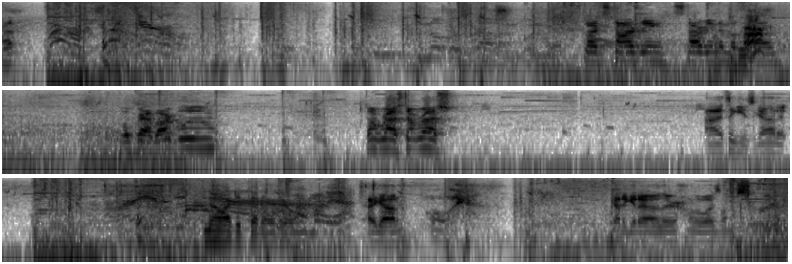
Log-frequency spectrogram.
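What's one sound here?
Game effects whoosh and clash during combat.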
